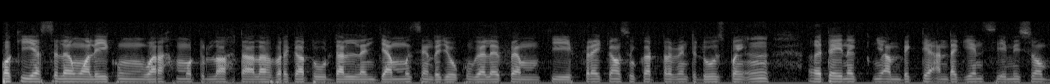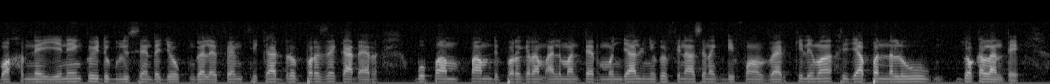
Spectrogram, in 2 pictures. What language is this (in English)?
Wolof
